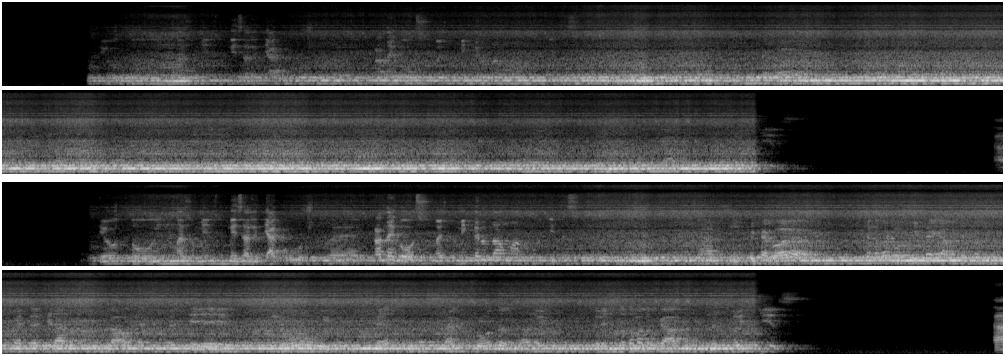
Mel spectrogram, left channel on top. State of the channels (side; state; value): both; normal; correlation 0.50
